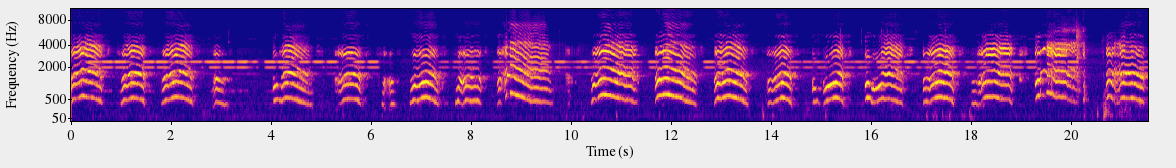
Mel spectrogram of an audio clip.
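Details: Newborn in hospital (Bettiah, Bihar) just after birth: loud, rhythmic, high-pitched wails, roughly 50 a minute, with short breaths between them, a vigorous newborn cry.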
